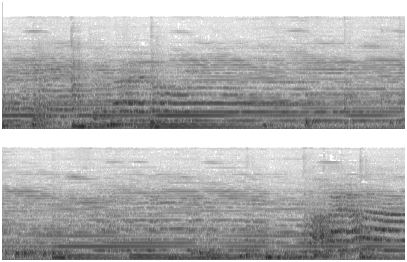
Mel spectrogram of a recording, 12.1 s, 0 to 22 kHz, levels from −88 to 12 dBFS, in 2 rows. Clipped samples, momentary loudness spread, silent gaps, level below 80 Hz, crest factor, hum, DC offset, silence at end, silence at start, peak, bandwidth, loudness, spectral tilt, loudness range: under 0.1%; 9 LU; none; -28 dBFS; 14 dB; none; 2%; 0 s; 0 s; -2 dBFS; 13.5 kHz; -17 LUFS; -7.5 dB/octave; 5 LU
